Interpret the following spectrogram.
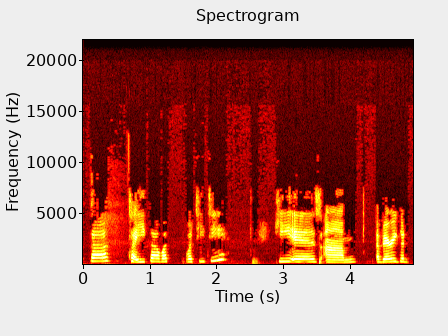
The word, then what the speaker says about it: Taika Waititi: director is, make sure I say his name right, Taika Waititi.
